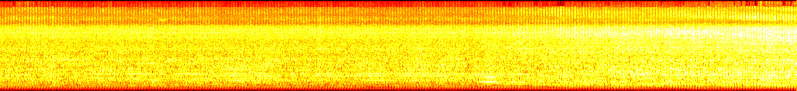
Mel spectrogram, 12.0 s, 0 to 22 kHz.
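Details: Sabre riding mower test drive after new drive belt, blades and head gasket, about 32°F outside: single-cylinder engine holds a steady, even drone with a slight rise under load near the end, no knocks or slipping. Residual oil smoke burning off. Normal running.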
